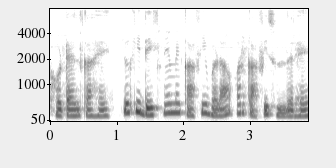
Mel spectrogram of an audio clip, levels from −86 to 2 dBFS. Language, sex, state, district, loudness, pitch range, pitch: Hindi, female, Bihar, Gaya, -36 LUFS, 165-240 Hz, 185 Hz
